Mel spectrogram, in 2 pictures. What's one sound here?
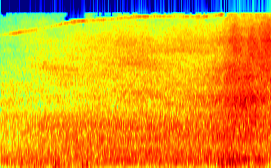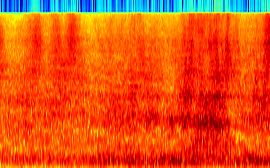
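A small model jet engine whines loudly, growing louder as it races closer.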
